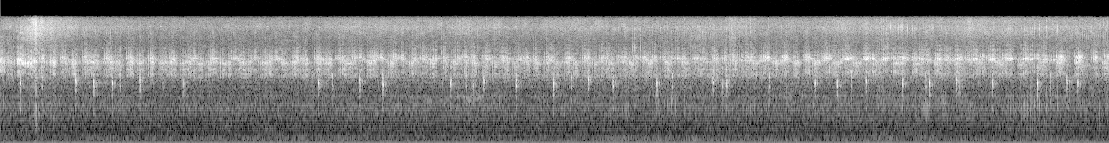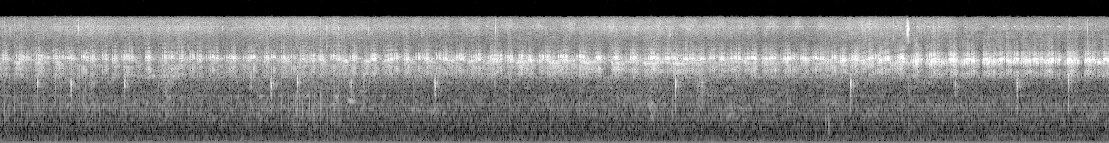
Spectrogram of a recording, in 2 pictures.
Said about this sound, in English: It's been raining quite heavily over the last few days. So, the abundance of water has brought about amphibious. Amphibious friends. So in the background you might be able to hear the frogs. Check it out.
